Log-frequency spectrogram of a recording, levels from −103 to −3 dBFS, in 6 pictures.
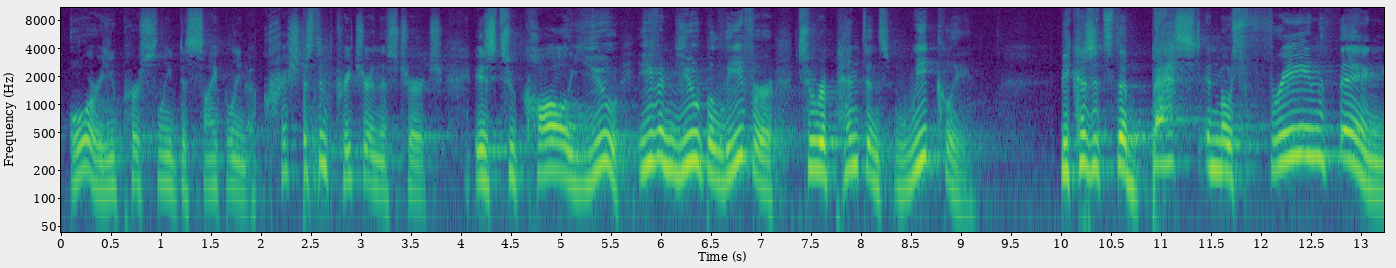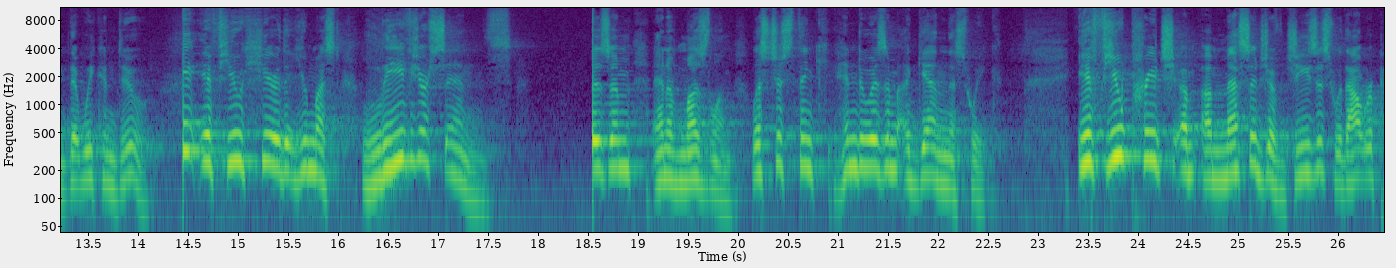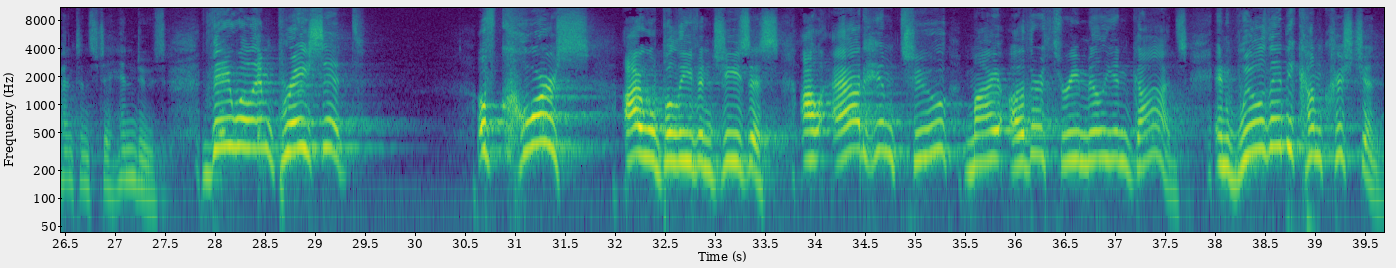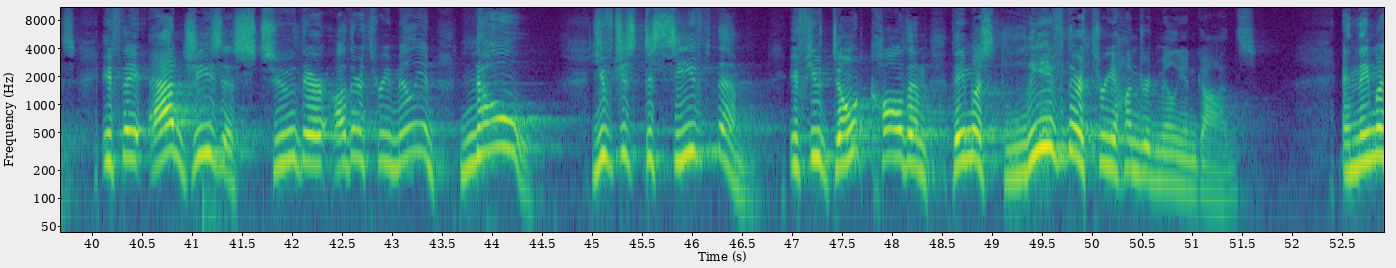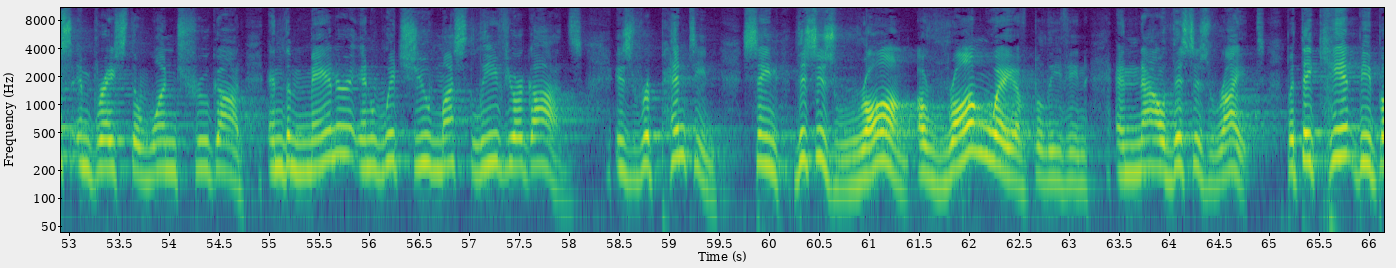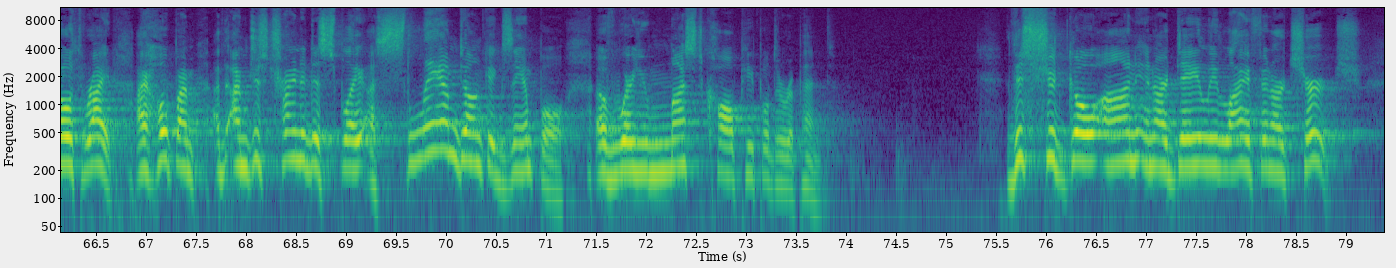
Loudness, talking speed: -20 LUFS, 145 wpm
